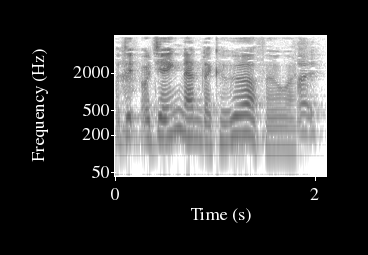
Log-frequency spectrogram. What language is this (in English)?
Danish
